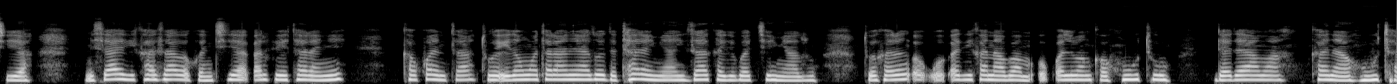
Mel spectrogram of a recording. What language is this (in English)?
Hausa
